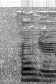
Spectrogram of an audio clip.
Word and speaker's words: Ponyo: Ponyo, that's right.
